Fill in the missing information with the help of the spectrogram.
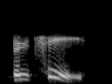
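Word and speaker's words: boutis: Talking about new techniques, I have recently learned how to do bucci.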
